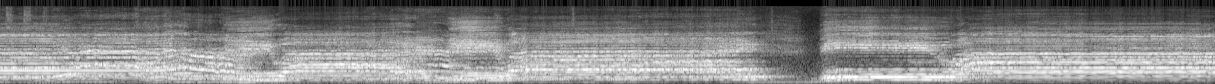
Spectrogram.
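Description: A cappella choir singing slow, sustained chords. The voices break off briefly about twelve seconds in, then hold a new chord.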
